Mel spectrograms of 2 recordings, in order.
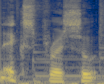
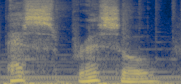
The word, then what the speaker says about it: espresso: try to find an expresso a special machine on um I always talk about expresso but it's espresso I have to pronounce it one nice and right of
